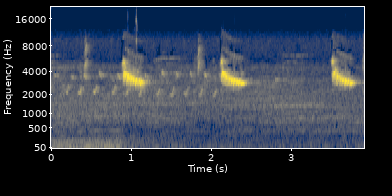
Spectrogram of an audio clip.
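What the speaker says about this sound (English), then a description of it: "right now I've got a bird in the background." A small bird chirps in the background indoors, giving three short bright calls spaced a second or so apart over a quiet room.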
